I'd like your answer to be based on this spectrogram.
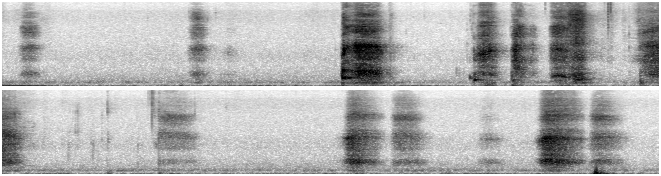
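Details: Pollen-season allergy sneezing: catchy build-up breaths, then several muffled, held-in sneezes with the nose pinched; stifled sneezing.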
